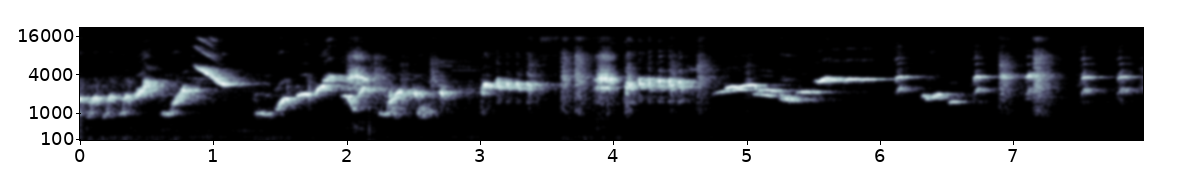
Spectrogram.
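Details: White-rumped shama song used as a lure to make other shamas answer: a loud varied run of rising and falling whistles, slurred phrases and sharp chips, changing pattern every second or so.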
